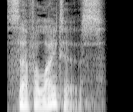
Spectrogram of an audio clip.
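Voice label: "cephalitis", British English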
